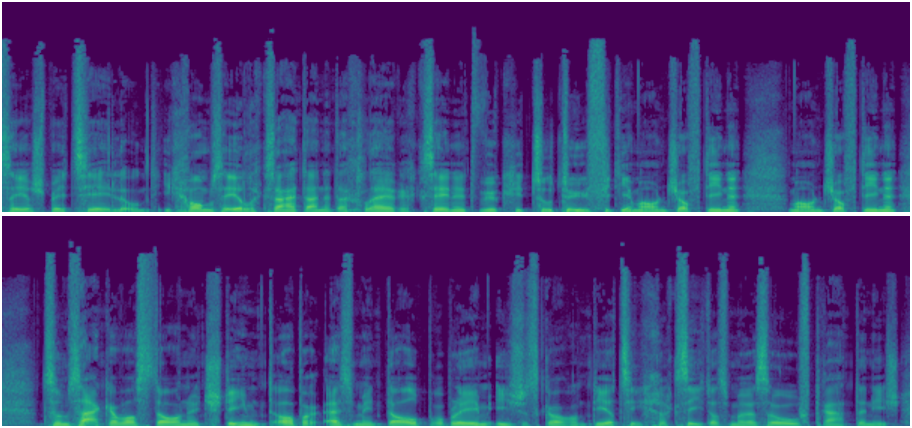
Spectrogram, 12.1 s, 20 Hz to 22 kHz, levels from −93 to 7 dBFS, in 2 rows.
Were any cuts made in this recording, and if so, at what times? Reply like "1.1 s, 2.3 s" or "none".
5.3 s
